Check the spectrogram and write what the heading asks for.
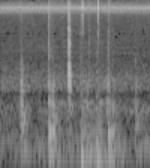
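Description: A steady high-pitched insect drone, typical of summer insects in trees, with about six sharp, irregular clicks or taps over it.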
